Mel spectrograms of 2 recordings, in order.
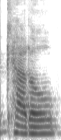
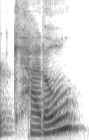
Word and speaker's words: kettle: That's the pot calling the kettle black. Now in this expression, we're using a flap T for kettle instead of kettle. Make a D sound instead of a T.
